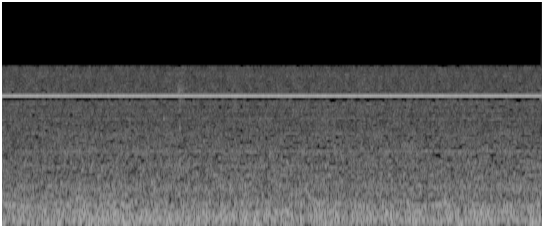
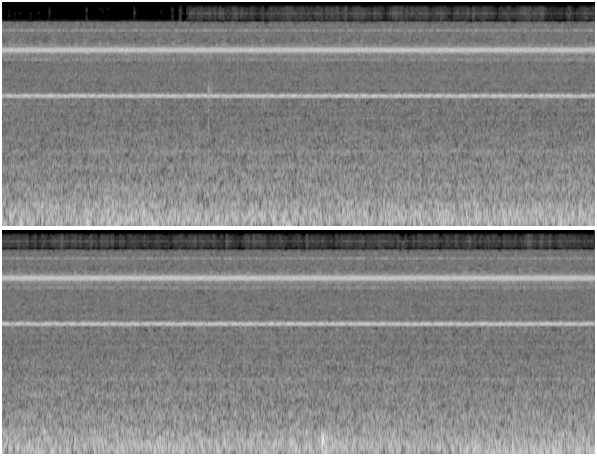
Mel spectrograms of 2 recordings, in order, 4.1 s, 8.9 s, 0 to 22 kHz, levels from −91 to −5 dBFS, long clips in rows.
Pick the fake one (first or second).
second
